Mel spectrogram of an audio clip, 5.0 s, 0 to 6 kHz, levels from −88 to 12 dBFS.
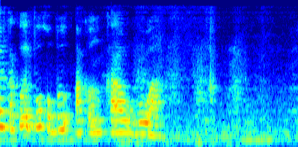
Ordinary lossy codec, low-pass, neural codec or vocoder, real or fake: AAC, 24 kbps; 5.4 kHz; autoencoder, 48 kHz, 128 numbers a frame, DAC-VAE, trained on Japanese speech; fake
